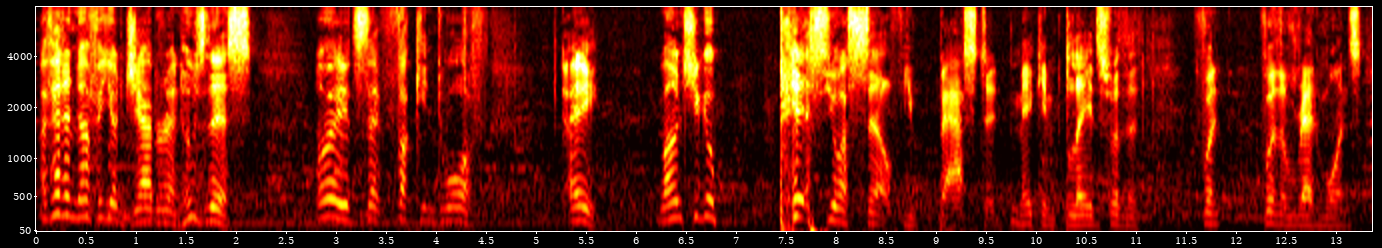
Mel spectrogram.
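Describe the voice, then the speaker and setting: A man voicing a rowdy, belligerent drunk townsman who slurs and shouts insults. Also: on the high side, animated, slow pace, a crowd in the background, pitched above the performer's own voice. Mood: jeering. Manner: slurred shouting, jeering.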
